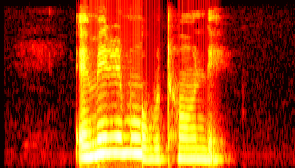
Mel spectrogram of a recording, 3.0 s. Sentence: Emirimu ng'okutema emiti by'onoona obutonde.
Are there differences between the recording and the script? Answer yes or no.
yes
